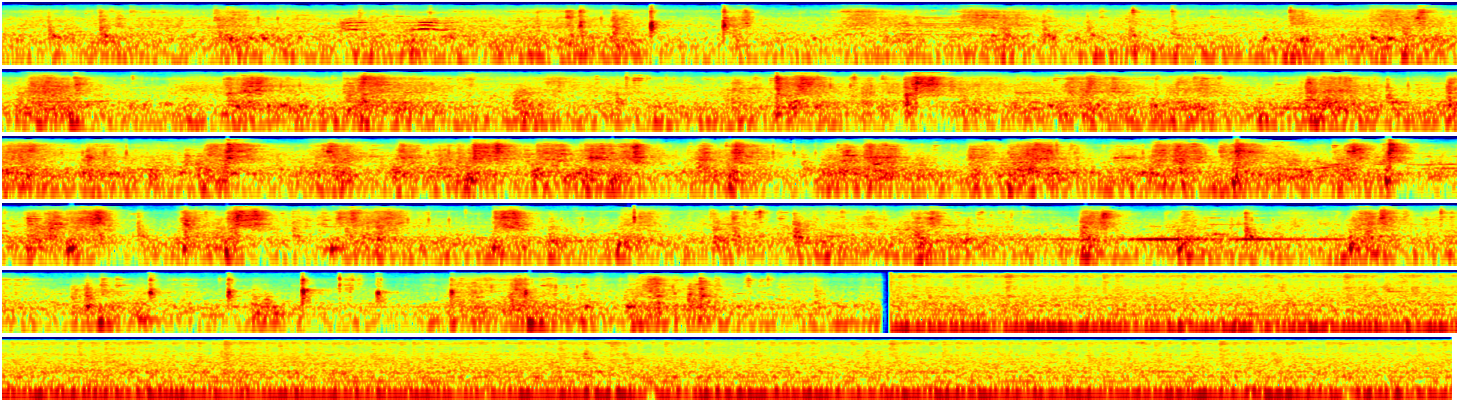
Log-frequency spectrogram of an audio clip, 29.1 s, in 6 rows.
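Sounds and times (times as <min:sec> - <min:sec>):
train wheels clattering over joints: 0:00.0 - 0:22.5
locomotive engine drone: 0:00.0 - 0:29.0.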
